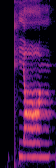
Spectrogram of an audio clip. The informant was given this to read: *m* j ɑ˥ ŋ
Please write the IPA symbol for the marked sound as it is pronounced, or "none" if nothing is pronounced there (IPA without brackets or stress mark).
pʰ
